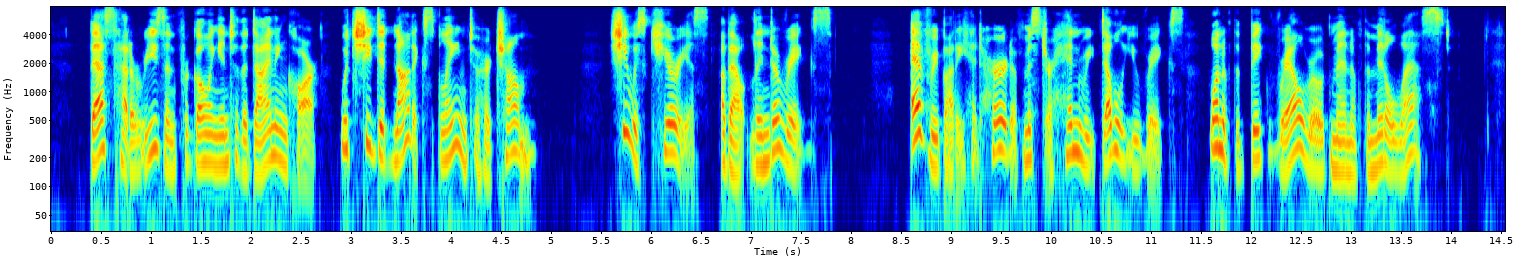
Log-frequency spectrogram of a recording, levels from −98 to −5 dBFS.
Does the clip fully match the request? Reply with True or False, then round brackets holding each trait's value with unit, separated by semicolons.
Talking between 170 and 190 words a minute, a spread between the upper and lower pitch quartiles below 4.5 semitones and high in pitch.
False (175 wpm; 5.6 semitones; 195 Hz)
